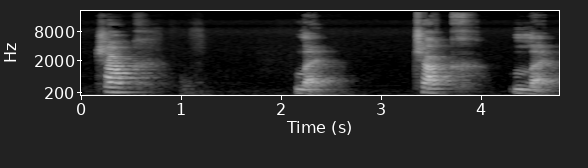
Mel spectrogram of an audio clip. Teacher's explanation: And we take this second O right out.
